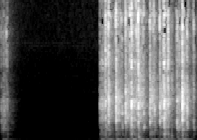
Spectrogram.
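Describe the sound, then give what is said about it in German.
Rapid keyboard typing as a note is entered onto a list. It bursts in after about a second and a half of near silence and becomes a dense, steady clatter of keys with no talk. “Ich muss hier noch was auf meine schlaue Liste schreiben.”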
